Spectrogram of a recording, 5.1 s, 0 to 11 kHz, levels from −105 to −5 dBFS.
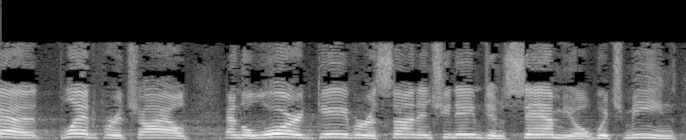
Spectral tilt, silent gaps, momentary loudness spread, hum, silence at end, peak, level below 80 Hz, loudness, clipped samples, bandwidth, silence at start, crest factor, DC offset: -4 dB/octave; none; 8 LU; none; 0.1 s; -6 dBFS; -62 dBFS; -21 LUFS; under 0.1%; 8 kHz; 0 s; 14 dB; under 0.1%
